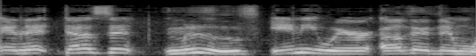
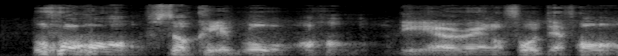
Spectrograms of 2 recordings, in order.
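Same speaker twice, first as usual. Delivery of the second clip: fake French accent, lower and quieter; 10 semitones lower, 4 dB quieter than usual. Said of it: "make a, a, a French accent right quick".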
